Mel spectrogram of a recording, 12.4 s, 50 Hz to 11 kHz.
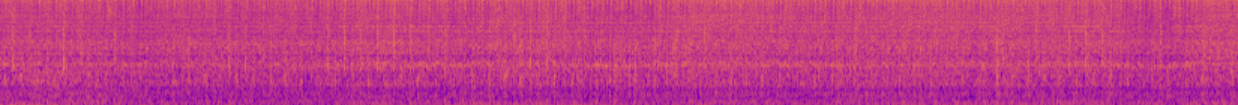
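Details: Volvo with Mazda/Ford Duratec engine, codes P0302, P0352 and P0400: uneven, lumpy idle with an irregular stumble under a steady engine drone, a cylinder dropping out. Rough idle misfire; cause not confirmed.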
